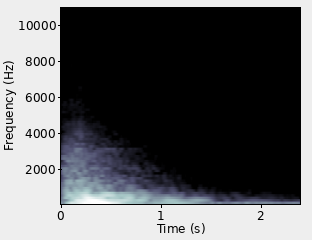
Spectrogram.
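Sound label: STR, strings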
